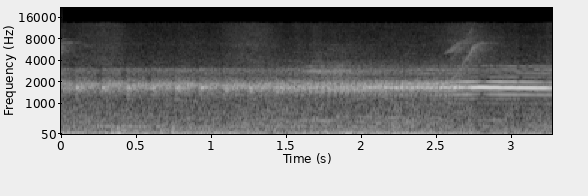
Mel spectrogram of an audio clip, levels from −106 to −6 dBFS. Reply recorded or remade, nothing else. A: recorded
